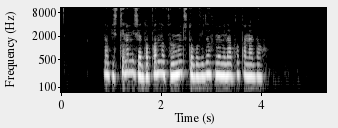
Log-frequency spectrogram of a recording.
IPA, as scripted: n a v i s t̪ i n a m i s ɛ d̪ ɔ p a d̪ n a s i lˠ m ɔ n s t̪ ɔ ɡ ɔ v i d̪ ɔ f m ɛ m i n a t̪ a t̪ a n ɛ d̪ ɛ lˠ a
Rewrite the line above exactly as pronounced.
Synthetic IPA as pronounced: n a v i s t̪ i n a m i s ɛ d̪ ɔ p a d̪ n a f i lˠ m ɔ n ʃ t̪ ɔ ɡ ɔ v i d̪ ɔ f m ɛ m i n a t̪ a t̪ a n ɛ d̪ ɛ lˠ a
